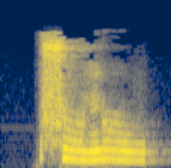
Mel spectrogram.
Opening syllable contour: low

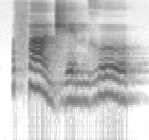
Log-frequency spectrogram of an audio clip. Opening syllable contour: falling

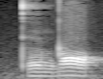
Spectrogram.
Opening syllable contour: low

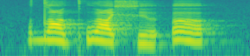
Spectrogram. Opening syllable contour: falling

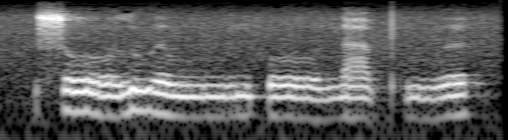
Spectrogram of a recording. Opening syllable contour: falling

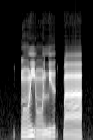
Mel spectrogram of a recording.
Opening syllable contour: rising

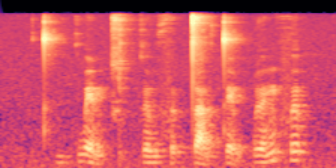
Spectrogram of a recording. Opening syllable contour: low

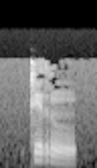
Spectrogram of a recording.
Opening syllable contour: high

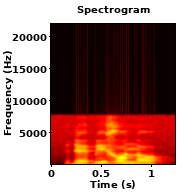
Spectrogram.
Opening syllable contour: low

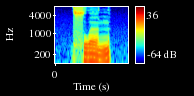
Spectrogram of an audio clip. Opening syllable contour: low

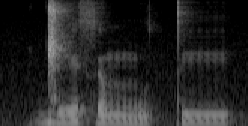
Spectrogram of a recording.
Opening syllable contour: high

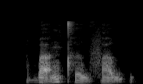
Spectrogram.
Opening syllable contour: rising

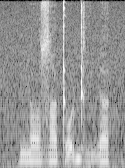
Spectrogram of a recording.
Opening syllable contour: low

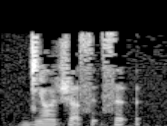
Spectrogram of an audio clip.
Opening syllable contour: low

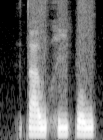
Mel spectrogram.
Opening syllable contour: low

